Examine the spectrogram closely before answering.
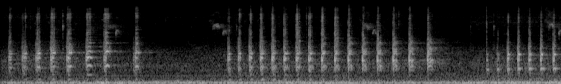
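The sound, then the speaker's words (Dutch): Rapid staccato calls of a Steller's sea eagle, a heavy 7 to 9 kilo eagle, come in three quick bursts of sharp, repetitive yelps over a steady low rumble. “Volgens mij heb je ook nog even een geluidje laten opzoeken. Klopt, hoe klinkt hij dan, de stellerszeearend?”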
